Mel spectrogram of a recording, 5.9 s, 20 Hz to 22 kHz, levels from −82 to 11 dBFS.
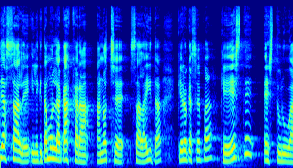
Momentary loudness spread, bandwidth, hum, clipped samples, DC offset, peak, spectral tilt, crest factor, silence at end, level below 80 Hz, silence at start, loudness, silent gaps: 10 LU; 19.5 kHz; none; under 0.1%; under 0.1%; 0 dBFS; -2.5 dB/octave; 24 dB; 0 s; -80 dBFS; 0 s; -24 LUFS; none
